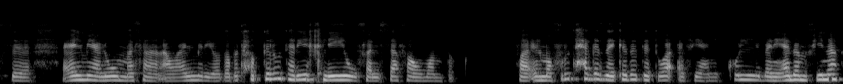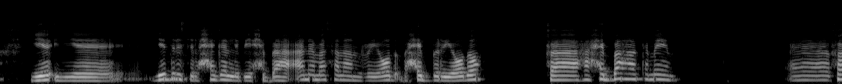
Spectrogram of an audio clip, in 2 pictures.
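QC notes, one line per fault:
Nothing to flag here; I listened through the whole speech recording and didn't hear any faults.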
